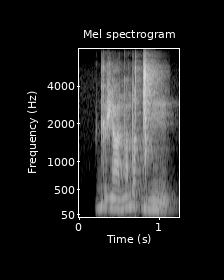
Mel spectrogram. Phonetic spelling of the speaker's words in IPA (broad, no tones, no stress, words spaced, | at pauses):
ɡʲɵʒã dĩdˤoɡ͡ǀĩː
